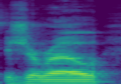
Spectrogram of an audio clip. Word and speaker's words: Gero: my favorite figures doctors I don't know but to me it's gero it's pronounced how it is in the show and that's how I'm gonna stick to it Dr gero brown pants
